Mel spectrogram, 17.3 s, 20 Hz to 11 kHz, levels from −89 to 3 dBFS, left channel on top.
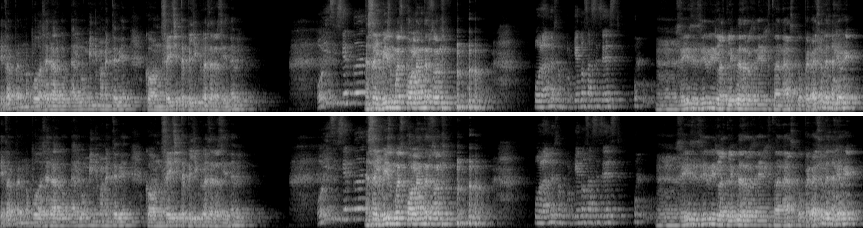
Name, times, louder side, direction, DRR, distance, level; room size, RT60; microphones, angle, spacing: voice 1, 0.0-4.9 5.8-6.4 7.3-9.6 9.9-10.2 13.1-17.0, equal, 25° left, 0 dB, 1.0 m, -27 dB
voice 2, 6.3-7.7 8.1-8.4 10.7-12.2 16.3-17.0, left 2 dB, 75° left, -3 dB, 2.1 m, -35 dB
7.7 x 3.7 x 5.8 m, 1.0 s
head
